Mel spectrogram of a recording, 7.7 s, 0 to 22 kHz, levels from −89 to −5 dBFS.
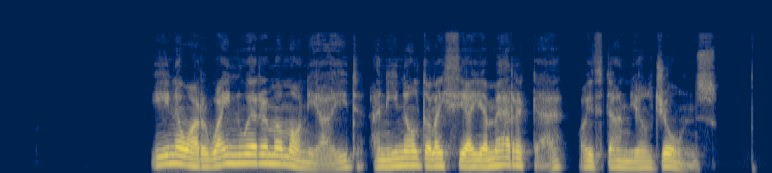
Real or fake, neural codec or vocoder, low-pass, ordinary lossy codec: real; none; 10.8 kHz; MP3, 96 kbps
